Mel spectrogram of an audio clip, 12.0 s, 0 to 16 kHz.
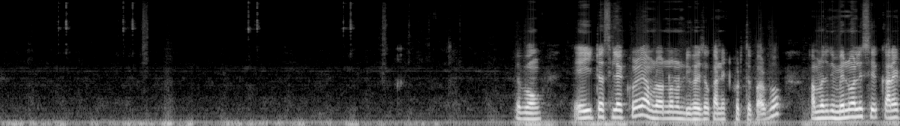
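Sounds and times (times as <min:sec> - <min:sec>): low steady hum: 0:00.0 - 0:12.0
computer mouse clicking: 0:00.7 - 0:02.1, 0:03.2 - 0:03.6, 0:04.5 - 0:06.2.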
